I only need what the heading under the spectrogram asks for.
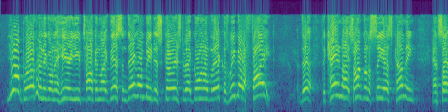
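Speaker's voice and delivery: high-pitched exasperated scolding; retold Moses outburst. Moses scolding Reuben and Gad leaders, high exasperated outburst. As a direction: let him blow up at the two tribes. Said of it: "How do you expect Moses to react?".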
